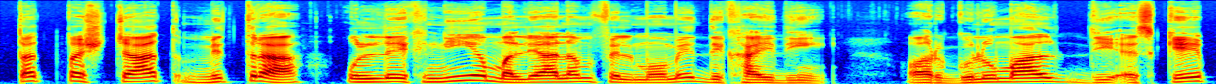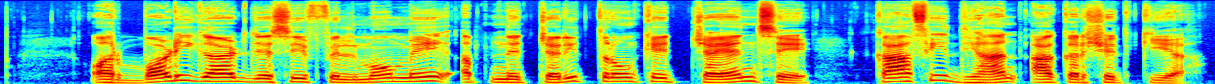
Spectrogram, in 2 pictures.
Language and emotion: Hindi, neutral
